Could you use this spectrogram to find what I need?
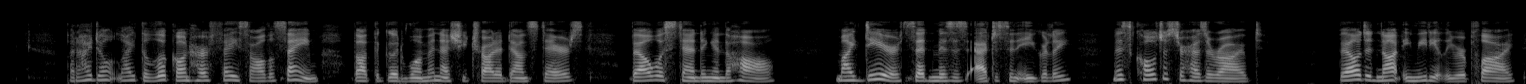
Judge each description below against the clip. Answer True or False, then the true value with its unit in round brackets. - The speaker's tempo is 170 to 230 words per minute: False (160 wpm)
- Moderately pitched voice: True (165 Hz)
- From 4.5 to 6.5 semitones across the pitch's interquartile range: False (3.5 semitones)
